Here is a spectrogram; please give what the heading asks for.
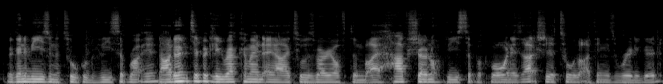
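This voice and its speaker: Rapid-fire upbeat man with a low voice. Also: a little mellow. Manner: rapid, upbeat sales-pitch delivery. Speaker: online content creator teaching social media growth. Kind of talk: screen-recorded tutorial walkthrough.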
